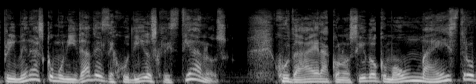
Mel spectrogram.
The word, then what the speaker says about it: Judá: La carta de Judas, o más precisamente Judá, de acuerdo con la pronunciación de su nombre tanto en griego como en hebreo.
